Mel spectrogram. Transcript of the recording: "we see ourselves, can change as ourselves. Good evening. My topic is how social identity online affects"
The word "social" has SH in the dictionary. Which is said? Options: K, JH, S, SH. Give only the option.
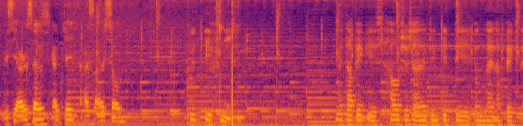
S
